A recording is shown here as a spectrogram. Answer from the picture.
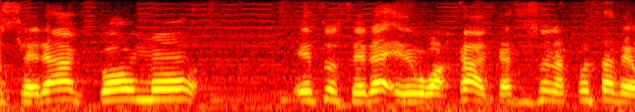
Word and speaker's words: Oaxaca: Que los argentinos le decimos Oaxaca. Claro, y es de Oaxaca. Se pronuncia Oaxaca.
